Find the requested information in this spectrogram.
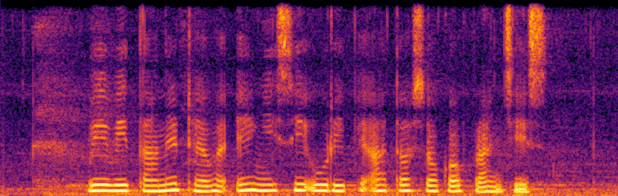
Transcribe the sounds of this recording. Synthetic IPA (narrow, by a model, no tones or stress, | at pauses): wiwit̪aneɖ̥ɛ̤wɛʔeŋisiʔuɾipeʔat̪ɔsɔkɔpɾaɲt͡ʃɪs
